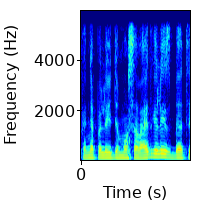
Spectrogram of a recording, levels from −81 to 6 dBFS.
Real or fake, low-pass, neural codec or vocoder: real; 5.4 kHz; none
